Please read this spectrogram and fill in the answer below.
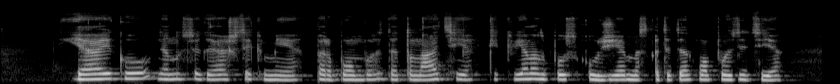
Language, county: Lithuanian, Alytus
